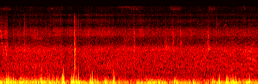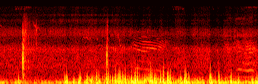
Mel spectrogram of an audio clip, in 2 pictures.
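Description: Wind buffeting the microphone in irregular, low rumbling gusts, with a few sharp knocks.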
